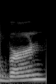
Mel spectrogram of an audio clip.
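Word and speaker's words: Byrne: Gabriel Burn, is that how you pronounce his name? Yeah. Burn.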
